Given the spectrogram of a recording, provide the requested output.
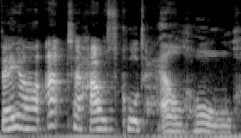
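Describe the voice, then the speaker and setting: A woman uses a gruff, put-on character voice at a high pitch. She talks at a moderate pace over light background noise. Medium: read story.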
